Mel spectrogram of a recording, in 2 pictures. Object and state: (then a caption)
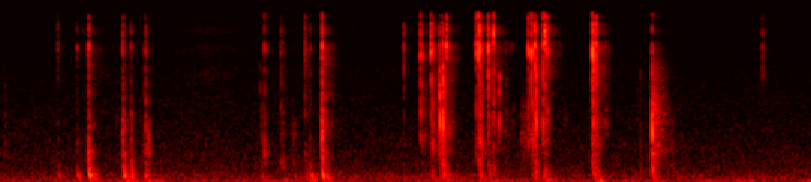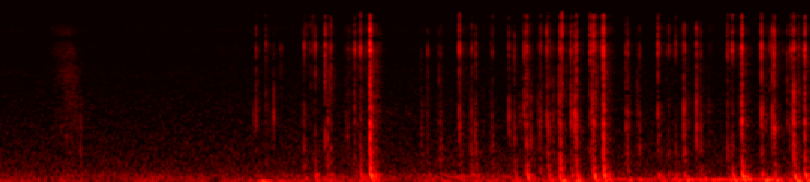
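Plastic laptop keyboard. Slow typing with long acrylic nails and fingertips on the plastic keyboard of a black ThinkPad laptop resting on a yellow blanket. Irregular, bright, sharp clicks and taps come in uneven bursts, louder and more spaced early on, then softer and denser toward the end. Each tap stops almost instantly, with little low rumble.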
